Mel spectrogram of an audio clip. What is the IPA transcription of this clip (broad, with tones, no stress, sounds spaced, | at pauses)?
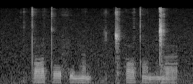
tˤ ɤ˩˧˩ t ɔ˩˧˩ f o˩ ŋ ã˩ d p ɔ̤˨˦ ǀʰ o˧˩˧ tˤ ã˩ d ŋ͡ǀ a˩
